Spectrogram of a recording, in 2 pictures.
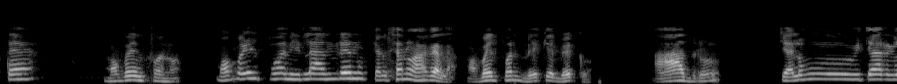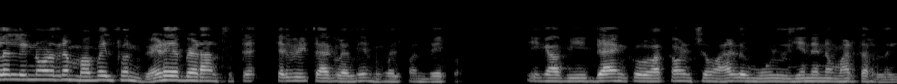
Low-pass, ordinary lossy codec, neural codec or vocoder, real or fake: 7.2 kHz; MP3, 24 kbps; codec, 24 kHz, 6 kbps, HILCodec; fake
